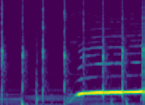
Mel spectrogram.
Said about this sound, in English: Give yourself a few claps. Like, real.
